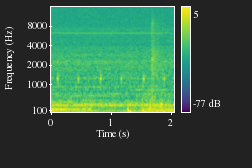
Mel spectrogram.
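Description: Quiet room tone with a faint steady low hum, and a few faint soft clicks in the second half.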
